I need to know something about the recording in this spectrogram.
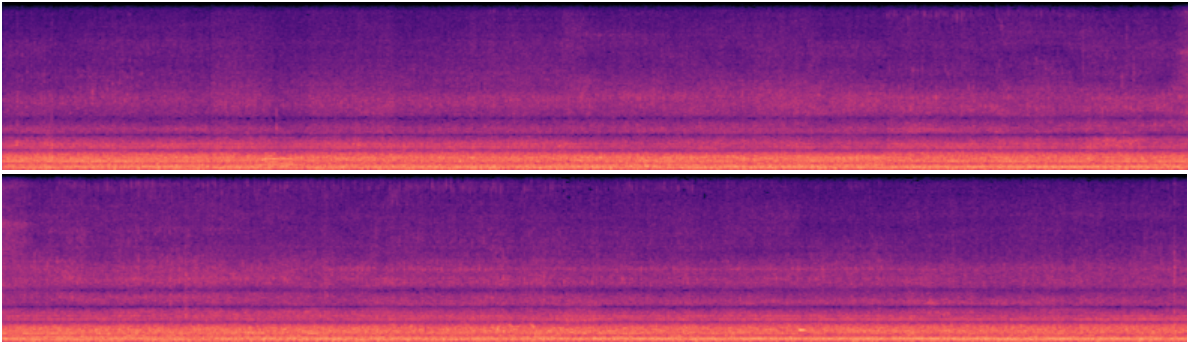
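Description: A small engine running steadily at one even pitch, with no change in speed.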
